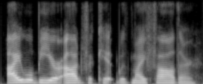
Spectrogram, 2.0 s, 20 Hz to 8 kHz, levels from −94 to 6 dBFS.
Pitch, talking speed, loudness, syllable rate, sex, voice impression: 190 Hz, 235 wpm, -18 LUFS, 6.6 syllables/s, female, feminine, adult-like, slightly tensed, clear, fluent, slightly calm, friendly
